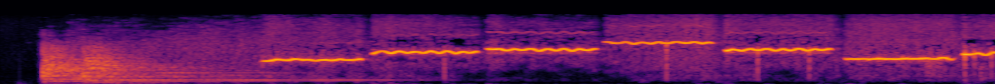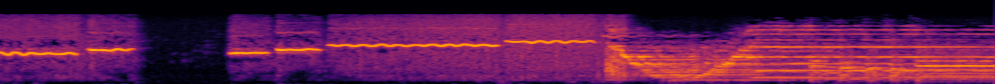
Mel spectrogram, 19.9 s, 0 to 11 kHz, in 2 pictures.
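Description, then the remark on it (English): A whistled theme melody for The Whistler radio program, with clear, sustained notes stepping up and down in a slow tune and a short break midway, before giving way to a swelling musical sting at the end. “At 9 o'clock, the Whistler will bring you another strange tale.”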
